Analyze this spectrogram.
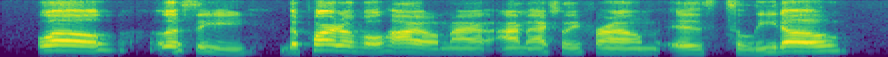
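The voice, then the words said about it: Slight non-New York American accent. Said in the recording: “you have a bit of an accent. That's not a New York accent.”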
